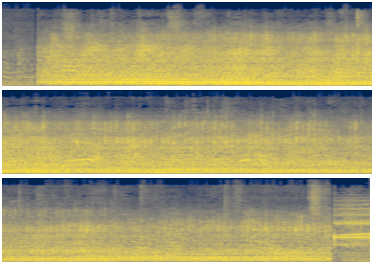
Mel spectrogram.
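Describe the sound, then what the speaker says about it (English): A loud, sustained engine drone from an aircraft overhead fills the scene at an outdoor pottery gathering, steady and close-sounding throughout, with voices faintly underneath. "We're pretty sure a plane crashed."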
